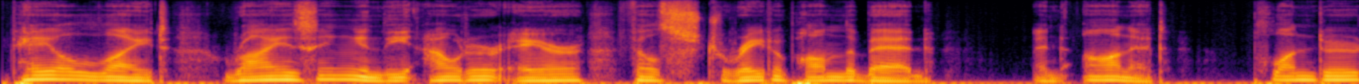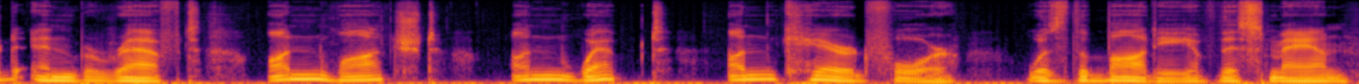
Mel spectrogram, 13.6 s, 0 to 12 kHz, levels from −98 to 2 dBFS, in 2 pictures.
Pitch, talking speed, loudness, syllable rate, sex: 100 Hz, 130 wpm, -17 LUFS, 3.8 syllables/s, male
